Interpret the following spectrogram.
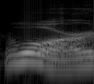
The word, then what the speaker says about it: war: and the R together, instead of this sounding like an R, as in car or far, etc., it sounds like or, as in store and chore. So the word war, W-A-R, is pronounced the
